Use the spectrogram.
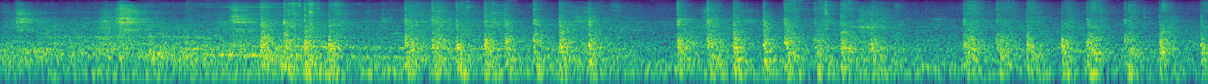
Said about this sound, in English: Please mind the gap between the train and the platform.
